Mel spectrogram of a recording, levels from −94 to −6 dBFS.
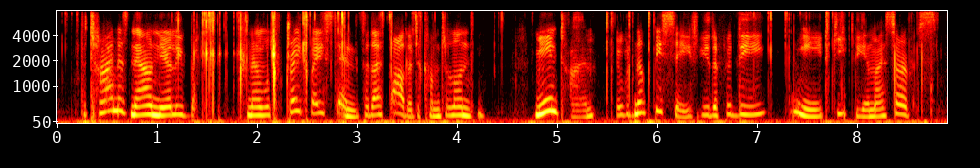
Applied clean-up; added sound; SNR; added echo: neural diffusion model UNIVERSE++.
